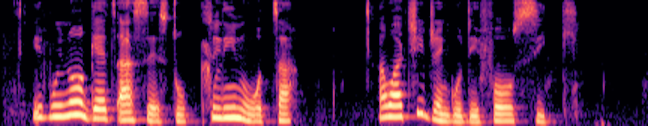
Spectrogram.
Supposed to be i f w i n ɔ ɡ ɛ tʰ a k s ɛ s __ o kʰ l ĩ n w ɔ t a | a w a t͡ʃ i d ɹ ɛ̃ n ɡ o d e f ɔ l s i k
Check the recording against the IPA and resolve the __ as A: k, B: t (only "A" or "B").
B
